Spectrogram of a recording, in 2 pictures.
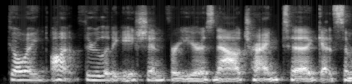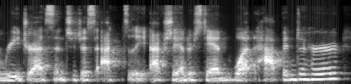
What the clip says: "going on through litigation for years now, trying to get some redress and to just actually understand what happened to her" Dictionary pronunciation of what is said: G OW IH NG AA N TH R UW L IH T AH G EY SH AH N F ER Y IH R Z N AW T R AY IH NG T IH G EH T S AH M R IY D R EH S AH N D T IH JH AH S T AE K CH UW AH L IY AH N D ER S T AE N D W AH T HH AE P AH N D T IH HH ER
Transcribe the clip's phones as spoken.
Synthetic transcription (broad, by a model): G OW IH NG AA N TH R UW L IH T AH G EY SH AH N F ER Y IH R Z N AW T R AY IH NG T IH G EH T S AH M R IY D R EH S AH N T IH JH AH S T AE K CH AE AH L IY AH N D ER S T AE N D W AH T HH AE P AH N T IH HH ER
